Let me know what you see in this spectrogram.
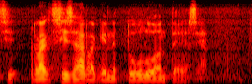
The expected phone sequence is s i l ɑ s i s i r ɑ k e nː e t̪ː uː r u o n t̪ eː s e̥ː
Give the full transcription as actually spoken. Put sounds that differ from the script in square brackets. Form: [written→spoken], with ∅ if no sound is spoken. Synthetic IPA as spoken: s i [l→r] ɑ s i s [i→æ] r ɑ k e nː e t̪ː uː [r→l] u o n t̪ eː s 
